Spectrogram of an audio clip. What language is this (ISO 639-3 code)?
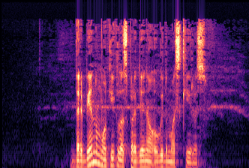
lit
